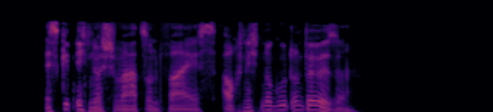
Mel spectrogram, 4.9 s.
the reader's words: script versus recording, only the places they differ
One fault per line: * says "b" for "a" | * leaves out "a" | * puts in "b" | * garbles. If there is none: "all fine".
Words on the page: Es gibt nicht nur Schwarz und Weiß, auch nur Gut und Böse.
* puts in "nicht"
